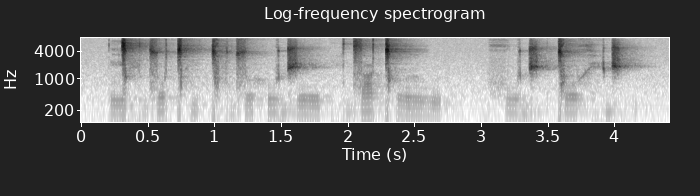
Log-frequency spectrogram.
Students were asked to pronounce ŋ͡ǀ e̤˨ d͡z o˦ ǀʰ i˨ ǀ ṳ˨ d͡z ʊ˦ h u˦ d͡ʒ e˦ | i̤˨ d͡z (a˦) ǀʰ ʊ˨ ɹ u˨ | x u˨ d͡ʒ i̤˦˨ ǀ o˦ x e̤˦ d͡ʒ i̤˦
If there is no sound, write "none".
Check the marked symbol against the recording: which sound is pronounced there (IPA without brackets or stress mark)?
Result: a˦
